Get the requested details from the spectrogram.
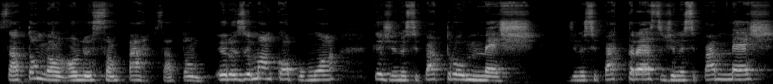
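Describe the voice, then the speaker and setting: With ordinary pitch variation, a woman speaks at a moderate pace in a somewhat breathy, medium-pitched voice. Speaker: online educator. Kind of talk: health talk to camera. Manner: halting, many repetitions.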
